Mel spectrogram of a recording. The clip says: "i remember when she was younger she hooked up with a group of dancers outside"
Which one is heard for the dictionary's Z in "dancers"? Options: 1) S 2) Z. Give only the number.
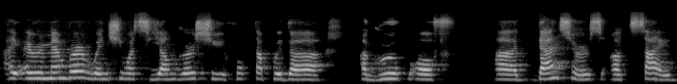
1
